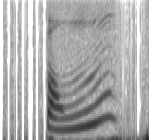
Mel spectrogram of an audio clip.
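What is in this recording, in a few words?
"bung2", Cantonese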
